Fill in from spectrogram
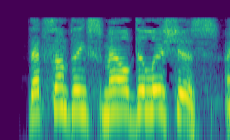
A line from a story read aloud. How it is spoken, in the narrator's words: I screamed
